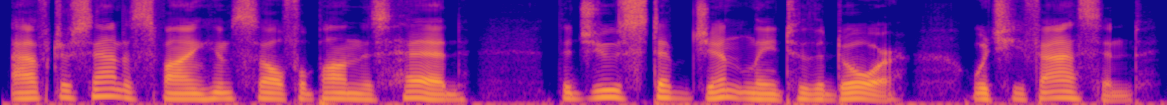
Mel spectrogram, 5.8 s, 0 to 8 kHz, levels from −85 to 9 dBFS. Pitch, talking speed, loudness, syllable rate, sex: 120 Hz, 165 wpm, -18 LUFS, 5.0 syllables/s, male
